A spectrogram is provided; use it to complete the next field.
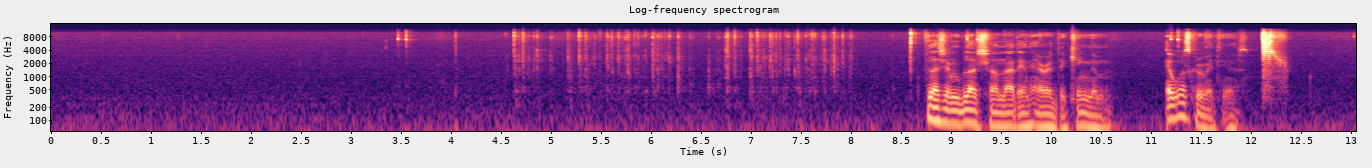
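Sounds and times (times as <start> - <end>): computer keyboard typing: 4.6 - 8.1.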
